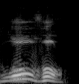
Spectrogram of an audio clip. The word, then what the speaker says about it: Louisville: Don't call him Louisville. Now it's L V. Two syllables. Louisville, right?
